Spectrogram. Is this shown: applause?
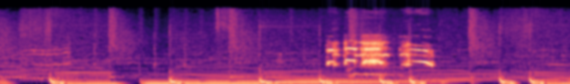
no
